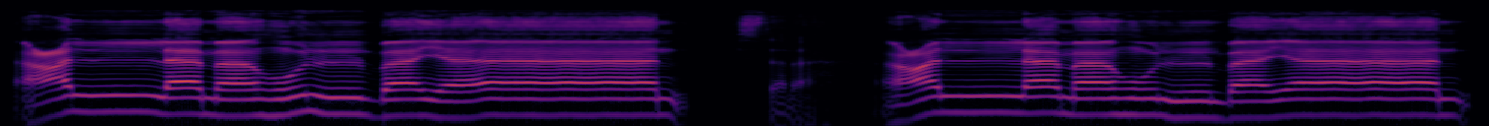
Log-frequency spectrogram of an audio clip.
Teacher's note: علمہ البیان، لوگ پڑھتے ہیں علمہ البیان پڑھتے ہیں۔ تو عین ہے، عین کو لام کے ساتھ ملائیں گے اور ہا کو لام کے ساتھ ملائیں گے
